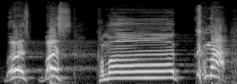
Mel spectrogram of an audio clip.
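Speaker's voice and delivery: high loud possessed cry; hammed-up trance shout; mock yell. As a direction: howl it out in a trance. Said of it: "બેને રાડ પાડી".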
